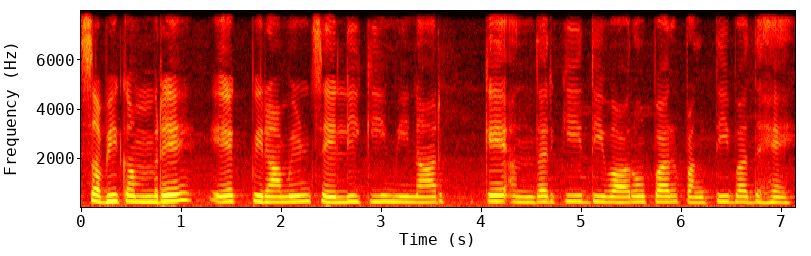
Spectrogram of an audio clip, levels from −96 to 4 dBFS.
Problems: constant background noise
